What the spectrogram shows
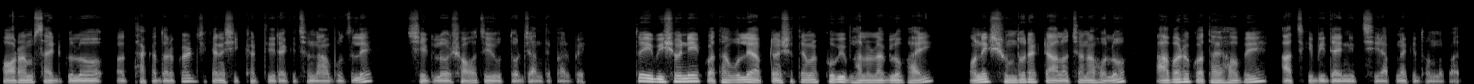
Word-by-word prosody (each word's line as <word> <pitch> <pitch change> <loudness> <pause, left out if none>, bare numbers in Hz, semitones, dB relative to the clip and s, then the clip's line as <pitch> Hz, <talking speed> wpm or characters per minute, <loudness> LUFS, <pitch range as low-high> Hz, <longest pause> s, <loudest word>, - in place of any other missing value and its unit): From 95 +1 +1
site 90 -2 0
গুলো 90 -1 +1 0.5
থাকা 90 - -5
দরকার। 90 +12 -1
যেখানে 95 -8 -2
শিক্ষার্থীরা 85 -2 -5
কিছু - - -6
না 85 - -1
বুঝলে 90 +7 -1 0.5
সেগুলো 85 -2 -1 0.2
সহজেই 90 +1 -1
উত্তর - - -6
জানতে 75 0 -5
পারবে। - - -9 0.5
তো - - -15
এই 135 - +7
বিষয় 135 +2 +5
নিয়ে 145 0 +7
কথা 95 +3 0
বলে 105 +2 +5
আপনার 95 +1 -1
সাথে - - -9
আমার 105 +2 +1
খুবই 115 +2 +4
ভালো 95 +1 +1
লাগলো 95 +1 +1
ভাই। 90 +5 +2 0.5
অনেক 120 +6 +5
সুন্দর 100 +1 +1
একটা 110 -2 -1
আলোচনা 95 +2 0
হলো। 90 +5 0 0.4
আবারো 110 +6 +4
কথায় 100 -1 +1
হবে। 95 +5 0 0.4
আজকে 90 - -4
বিদায় 80 0 +1
নিচ্ছি। 75 - -3
আপনাকে 80 0 -6
ধন্যবাদ। 70 -1 -9
95 Hz, 165 wpm, -25 LUFS, 90-105 Hz, 0.5 s, এই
